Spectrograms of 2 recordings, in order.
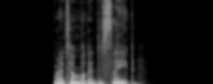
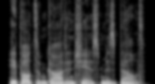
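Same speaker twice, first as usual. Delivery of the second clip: normal talking voice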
